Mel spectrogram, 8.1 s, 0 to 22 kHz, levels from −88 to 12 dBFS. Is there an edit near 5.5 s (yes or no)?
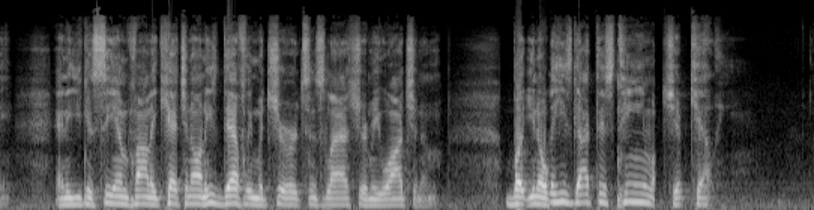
yes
